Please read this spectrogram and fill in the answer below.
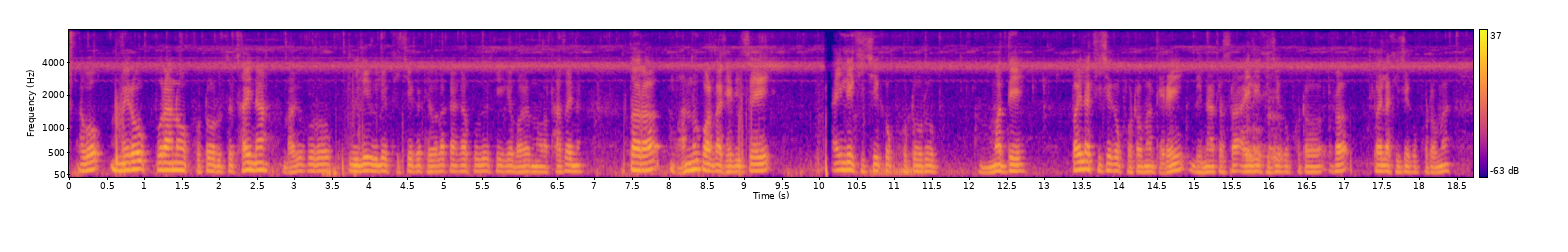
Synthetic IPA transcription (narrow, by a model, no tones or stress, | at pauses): ʌbʌmeɾopuɾanopʰoʈoɦʌɾut͡sait͡sʰʌjnʌbʱaɡokuɾouileuilekʰit͡siekot̪ʰioolakãkapuɡekikebʱʌjomʌlajt̪ʰat͡sʰʌjnʌ | t̪ʌɾʌbʱʌnːupʌrd̪akʰeɾit͡saĩ | ajlekʰit͡sekopʰoʈoɦʌɾu | mʌd̪ʱːje | pʌjlakʰit͡sekopʰoʈomad̪ʱeɾʌjbʱinːat̪ʰat͡sʰʌajlekʰit͡sekopʰoʈorʌ | pʌjlakʰit͡sekopʰoʈoma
